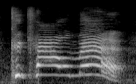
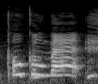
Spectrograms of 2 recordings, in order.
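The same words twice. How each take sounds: First: "Cacao matte" said kuh-KOW MAT, drawn out; correct cacao. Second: "Coco Matt" said KOH-koh MAT, high and questioning; wrong cocoa reading. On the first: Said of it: "it said cacao and it didn't say cocoa". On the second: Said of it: "Have you seen C". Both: Retold or imitated.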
